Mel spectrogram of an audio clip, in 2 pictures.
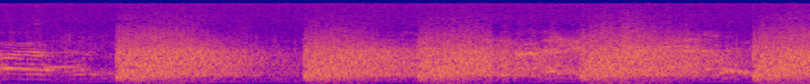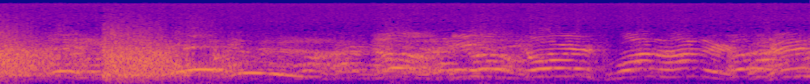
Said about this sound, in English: Hand me the gun, fella. It is, ready to fire. Hey, watch this, you galoots.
